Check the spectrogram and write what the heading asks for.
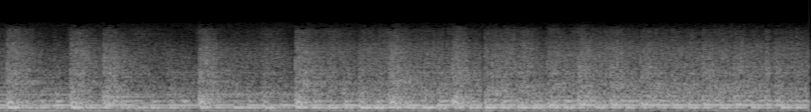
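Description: Swing big band holding one long low chord while the drummer plays rapid strokes on the drum kit underneath.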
